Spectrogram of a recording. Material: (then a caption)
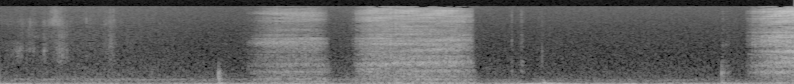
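Slate. A gloved hand writes with pink chalk on a small, flat, solid slate chalkboard in a wooden frame. Bursts of bright, raspy chalk scratching rise over a quiet, low background hum, and the longest stroke runs for nearly a second.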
